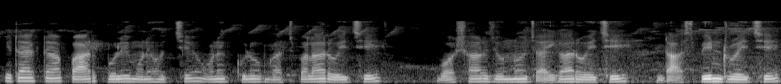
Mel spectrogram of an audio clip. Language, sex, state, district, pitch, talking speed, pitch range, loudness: Bengali, male, West Bengal, Paschim Medinipur, 130 Hz, 125 wpm, 120-135 Hz, -19 LUFS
